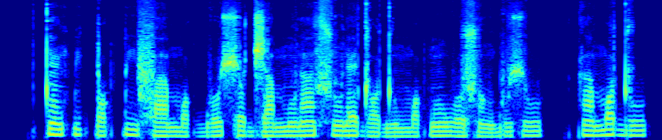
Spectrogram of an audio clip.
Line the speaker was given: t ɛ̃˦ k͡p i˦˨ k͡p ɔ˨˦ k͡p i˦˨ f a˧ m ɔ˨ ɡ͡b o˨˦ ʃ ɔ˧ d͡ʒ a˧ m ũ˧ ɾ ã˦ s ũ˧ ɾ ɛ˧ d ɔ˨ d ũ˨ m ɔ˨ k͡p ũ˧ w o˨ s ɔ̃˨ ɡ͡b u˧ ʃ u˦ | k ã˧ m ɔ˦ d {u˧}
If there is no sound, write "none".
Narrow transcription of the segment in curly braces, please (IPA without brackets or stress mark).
u˧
